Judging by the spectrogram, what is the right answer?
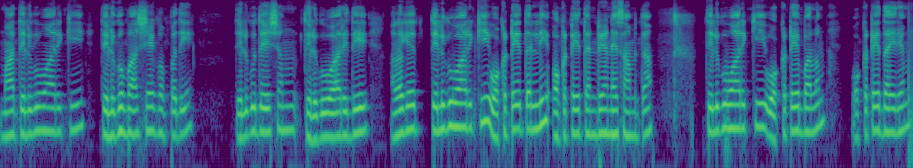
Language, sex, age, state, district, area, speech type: Telugu, male, 18-30, Andhra Pradesh, Eluru, rural, spontaneous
